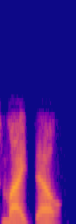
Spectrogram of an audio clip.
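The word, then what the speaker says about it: Mejdal: Well, one thing that fans will get familiar with, Justin, is how to say his name. You got it. It's Meidel. It's a tough one.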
